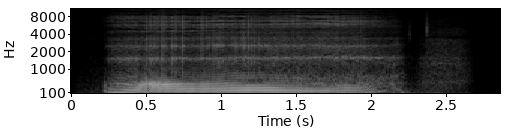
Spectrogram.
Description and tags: SZ Zombies 04
A real zombie moan. Recorded from a live zombie.
groan, moan, throat, vocal, voice, zombie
